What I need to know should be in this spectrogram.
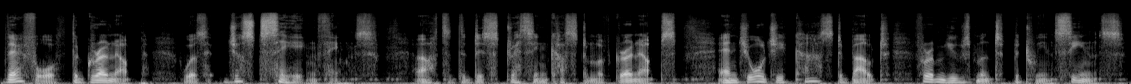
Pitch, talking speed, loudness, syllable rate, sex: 90 Hz, 120 wpm, -23 LUFS, 3.9 syllables/s, male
